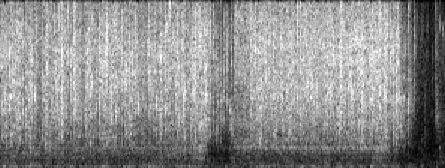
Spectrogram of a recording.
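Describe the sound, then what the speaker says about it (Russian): Tap water running in a college dormitory, a constant splashing stream into a sink, near and steady with a couple of brief dips in flow. "По санитарным нормам в кране должна быть холодная и горячая вода."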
